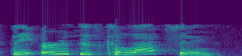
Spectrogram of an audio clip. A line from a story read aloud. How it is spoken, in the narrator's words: Startled by this sound, the hare cried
